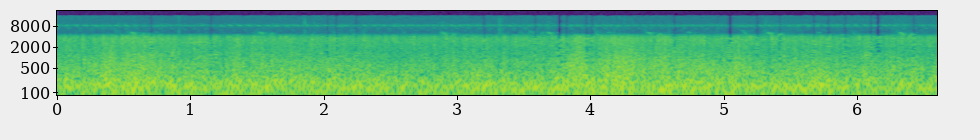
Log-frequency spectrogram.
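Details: Heavy wind buffeting the microphone, a loud low roar throughout with no animal sound.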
